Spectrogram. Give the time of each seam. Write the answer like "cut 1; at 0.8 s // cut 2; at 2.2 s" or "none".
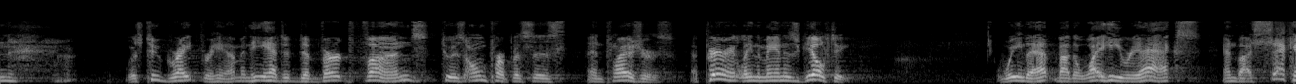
cut 1; at 2.8 s // cut 2; at 4.4 s // cut 3; at 6.8 s // cut 4; at 10.2 s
